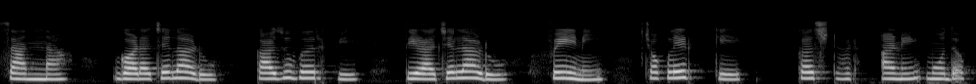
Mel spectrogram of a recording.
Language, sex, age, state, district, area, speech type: Goan Konkani, female, 18-30, Goa, Pernem, rural, spontaneous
